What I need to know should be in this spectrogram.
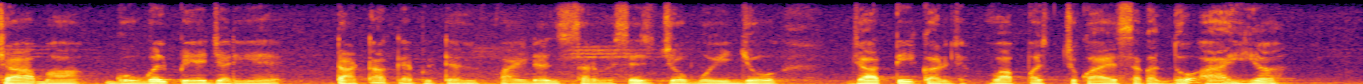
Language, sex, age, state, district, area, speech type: Sindhi, male, 45-60, Delhi, South Delhi, urban, read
